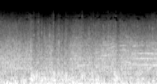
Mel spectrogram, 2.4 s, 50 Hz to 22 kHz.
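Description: Wind rushing over the microphone of a bike-mounted camera on a road bike moving at about 25 mph, a loud steady rush. A faint high steady tone starts a little after a second in.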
